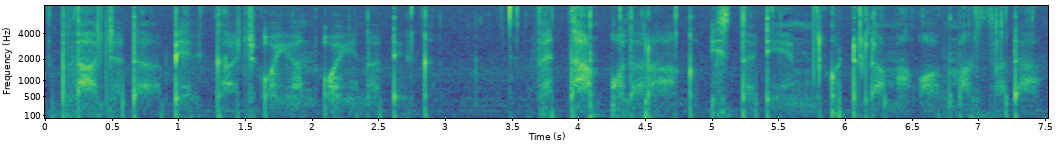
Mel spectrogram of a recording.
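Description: Very slowly and in a whisper, a woman talks, with noticeable background noise present. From Africa. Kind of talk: ASMR whispered vlog. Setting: alone in her room in a foreign country. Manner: whispered, soft.

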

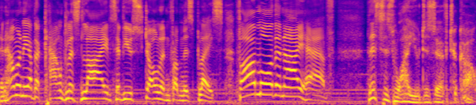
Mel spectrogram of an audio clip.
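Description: Clear music plays behind a man doing a put-on character voice. He pitches it high and gives it a menacing tone. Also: moderate pace. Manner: self-righteous, menacing.

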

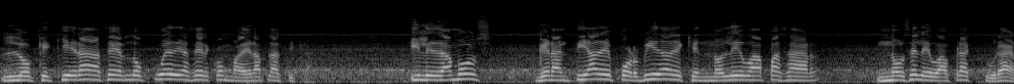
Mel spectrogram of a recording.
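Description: A man talks at a fairly slow pace in a high pitch with ordinary pitch variation and very even loudness. The sound is dry with no echo, over light background noise. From Colombia, Pereira; Colombia. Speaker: recycling business manager. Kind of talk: interview.

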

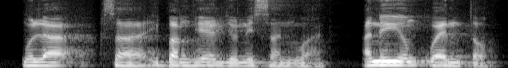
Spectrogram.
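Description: The intonation remains fairly even. Delivery is at a fairly slow pace. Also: man. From Philippines. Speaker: priest. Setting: church. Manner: conversational and teacherly, asking rhetorical questions; earnest, warm, unhurried pastoral tone. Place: church. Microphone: podium.

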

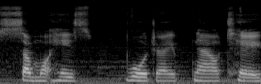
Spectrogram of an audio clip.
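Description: Faint music plays in the background. Over it, a woman speaks at a fairly slow pace. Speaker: beauty vlogger. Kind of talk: casual vlog chat. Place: home room. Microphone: camera far.

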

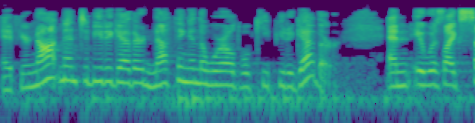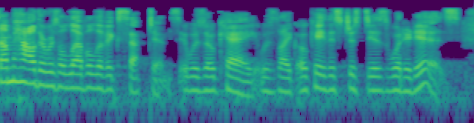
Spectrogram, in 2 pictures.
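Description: A woman with an American accent, somewhat breathy, at a fairly quick pace with very wide pitch swings. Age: 30s. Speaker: Al-Anon speaker. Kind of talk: recovery testimony. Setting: stage with audience.

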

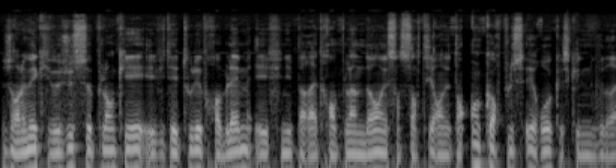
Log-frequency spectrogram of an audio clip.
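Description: In a very deep, low pitch and a dark, mellow tone, a man talks at a very fast pace with fairly even intonation and hardly any pauses. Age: 20s. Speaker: teacher. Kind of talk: casual chat.

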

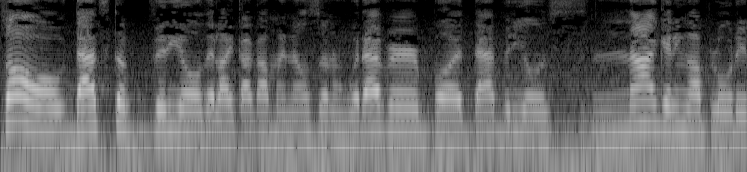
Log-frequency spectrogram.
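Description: Someone speaks with an American accent over noticeable background noise, the sound dry with no echo. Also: woman. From New York. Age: young. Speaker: vlogger. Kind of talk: casual vlog talk to camera. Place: street. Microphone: phone near.

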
